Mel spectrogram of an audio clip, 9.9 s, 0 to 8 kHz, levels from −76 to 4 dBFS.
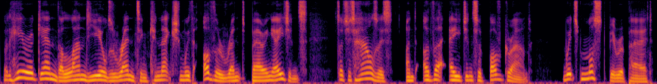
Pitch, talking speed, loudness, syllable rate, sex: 145 Hz, 160 wpm, -15 LUFS, 4.7 syllables/s, male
